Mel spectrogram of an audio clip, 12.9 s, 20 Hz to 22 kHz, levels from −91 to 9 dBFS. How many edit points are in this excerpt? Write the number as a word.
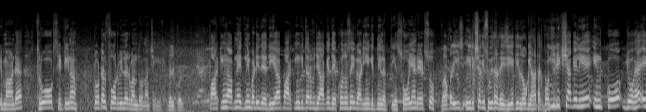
zero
